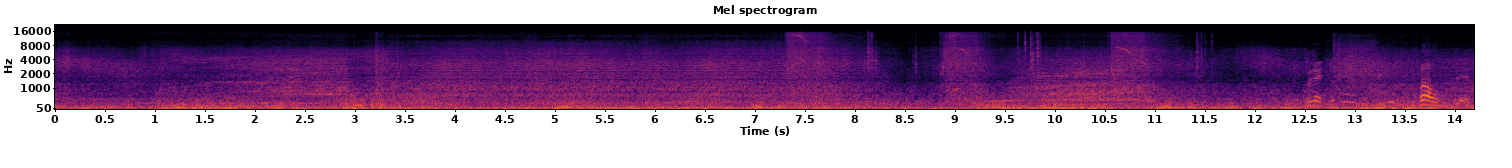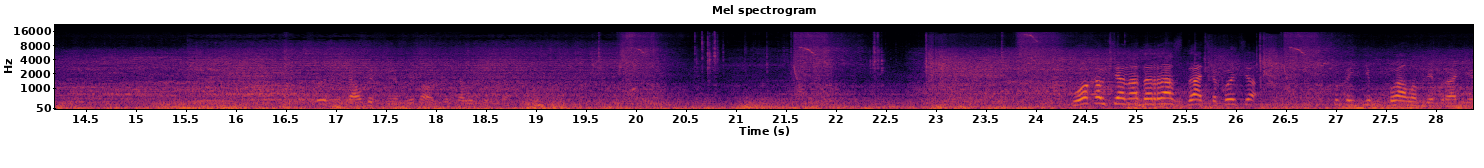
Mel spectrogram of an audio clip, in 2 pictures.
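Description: Fires crackle and roar steadily.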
